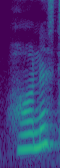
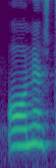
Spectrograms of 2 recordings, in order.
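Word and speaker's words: honest: हॉनेस्ट नहीं होता, एच इसमें साइलेंट होता है, ओके, ऑनेस्ट होता है, ओ से इसकी शुरुआत होती है, मतलब साउंड इसका ओ से स्टार्ट होता है।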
